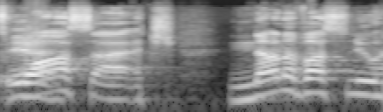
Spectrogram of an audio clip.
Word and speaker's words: Wasatch: Wasatch.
